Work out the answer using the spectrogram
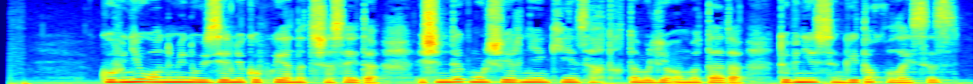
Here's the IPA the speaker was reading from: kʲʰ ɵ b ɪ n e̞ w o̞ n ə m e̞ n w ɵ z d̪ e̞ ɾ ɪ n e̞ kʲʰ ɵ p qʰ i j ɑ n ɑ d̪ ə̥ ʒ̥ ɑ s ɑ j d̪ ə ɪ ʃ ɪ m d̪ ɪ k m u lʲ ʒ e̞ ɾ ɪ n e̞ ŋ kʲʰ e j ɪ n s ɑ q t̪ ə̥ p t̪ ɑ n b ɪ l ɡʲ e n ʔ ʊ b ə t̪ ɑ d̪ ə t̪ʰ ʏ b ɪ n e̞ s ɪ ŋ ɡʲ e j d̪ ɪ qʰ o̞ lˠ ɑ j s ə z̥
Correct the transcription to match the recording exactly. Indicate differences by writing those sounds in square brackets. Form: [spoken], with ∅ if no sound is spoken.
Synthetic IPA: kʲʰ ɵ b ɪ n e̞ w o̞ n ə m e̞ n w ɵ z d̪ e̞ ɾ ɪ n e̞ kʲʰ ɵ p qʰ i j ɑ n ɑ [t̪] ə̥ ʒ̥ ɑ s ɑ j d̪ ə ɪ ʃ ɪ m d̪ ɪ k m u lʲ [ʃ] e̞ ɾ ɪ n e̞ ŋ kʲʰ e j ɪ n s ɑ q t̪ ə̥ [q] t̪ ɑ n b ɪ l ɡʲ e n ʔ ʊ [m] ə t̪ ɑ d̪ ə t̪ʰ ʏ b ɪ n e̞ s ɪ ŋ ɡʲ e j d̪ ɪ qʰ o̞ lˠ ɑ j s ə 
